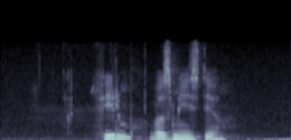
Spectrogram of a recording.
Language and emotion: Russian, neutral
